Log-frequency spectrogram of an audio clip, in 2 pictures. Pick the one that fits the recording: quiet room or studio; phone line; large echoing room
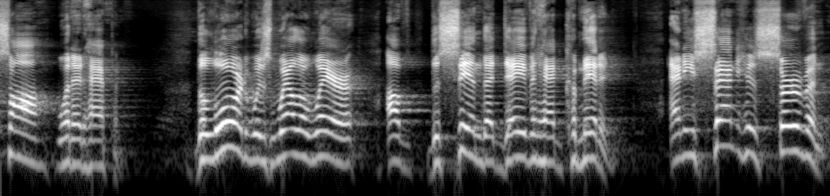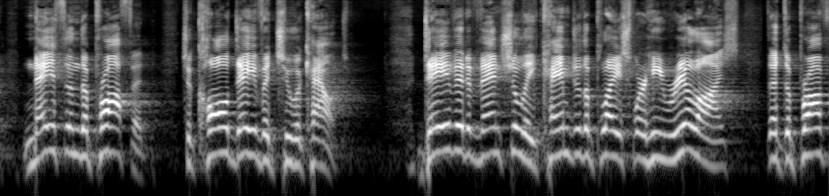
large echoing room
